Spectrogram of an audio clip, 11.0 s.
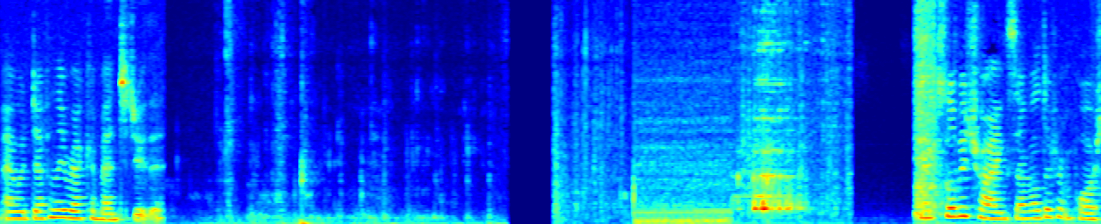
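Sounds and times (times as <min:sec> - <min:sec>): person chewing crunchy chips: 0:01.9 - 0:05.0.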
